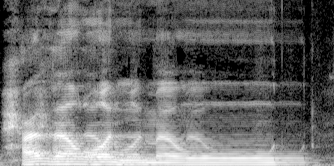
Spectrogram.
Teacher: حا کو واضح کریں، ذال کو نرم ادا کریں، را کو موٹا کریں، لام کو ہلانا نہیں ہے، لام ساکنہ کو، اور باریک ہے۔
